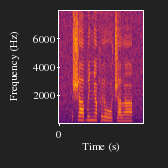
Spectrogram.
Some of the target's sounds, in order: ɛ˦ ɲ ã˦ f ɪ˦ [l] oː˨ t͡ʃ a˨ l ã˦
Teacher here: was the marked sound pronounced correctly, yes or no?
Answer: no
